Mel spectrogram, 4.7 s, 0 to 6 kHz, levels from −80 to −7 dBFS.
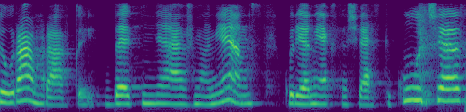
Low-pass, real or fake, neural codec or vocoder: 5.4 kHz; fake; codec, 32 kHz, 1.9 kbps, SNAC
